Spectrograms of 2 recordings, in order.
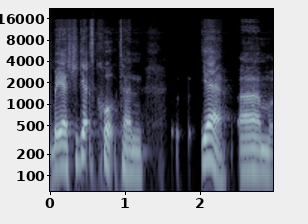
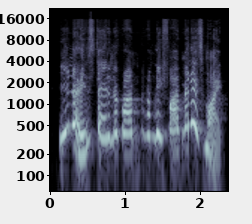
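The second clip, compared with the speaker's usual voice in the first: much higher mocking put-on voice, high and sing-song; mimicking Flex. Host parrots Flex teasing Abby, high mocking voice. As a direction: ham up Flex's teasing "five minutes, mate". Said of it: "When I watch Flex, bro, and he does his impressions".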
